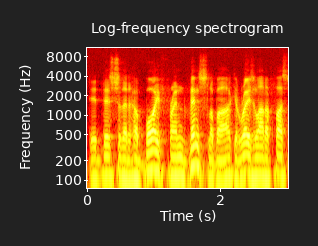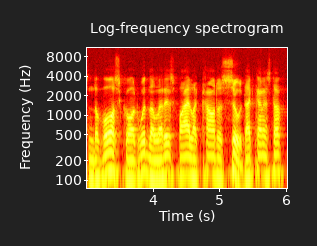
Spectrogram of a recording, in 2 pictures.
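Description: Harried american cop lieutenant, bright forceful voice, doubtful, old radio crime show. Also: male voice, lowish voice, fairly even intonation, fairly quick. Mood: puzzled, surprised. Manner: skeptical, colloquial, interjecting. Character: skeptical, harried male police lieutenant. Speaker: radio drama actor. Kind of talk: 1950s radio detective drama acting. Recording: vintage 1950 radio broadcast recording.

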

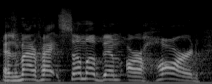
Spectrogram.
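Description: A man's voice: sits high, fairly quick, bright, forceful tone. A man, a pastor preaching a sermon in a church sanctuary, talking conversationally with many restarts and asides. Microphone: podium mic, walking about the platform.

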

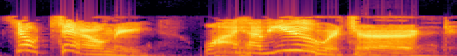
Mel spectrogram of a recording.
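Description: A woman voicing a trapped, mutated female creature who guards a spell stone in a video game, with wailing, gravelly delivery. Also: on the low side, huge pitch swings, takes it slowly, full character voice. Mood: bitter. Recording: muffled lo-fi audio.

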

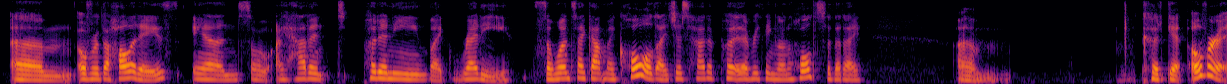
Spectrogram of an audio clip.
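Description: A woman's voice: lowish voice, gravelly. Stuffy-voiced woman with a cold. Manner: apologetic, chatty. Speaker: crafting livestream host. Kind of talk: casual live unboxing chat. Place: home craft desk.

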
